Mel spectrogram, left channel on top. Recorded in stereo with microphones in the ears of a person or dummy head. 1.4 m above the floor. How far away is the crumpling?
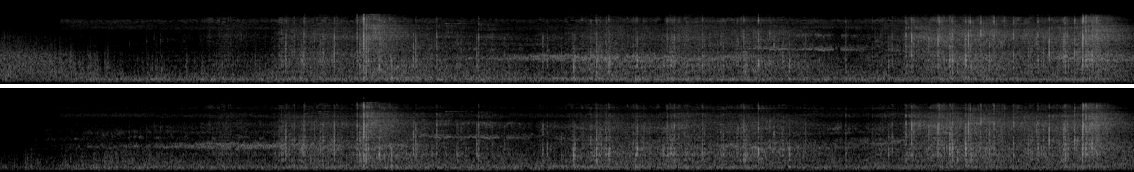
About 1.9 m.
